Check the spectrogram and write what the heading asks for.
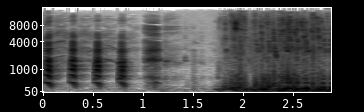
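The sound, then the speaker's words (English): A few quick rhythmic vocal bloops, then loud bubbling and gurgling as air is blown through a glass of water, imitating a bong. “But, oh, do you have a glass of water to do your bong sound effect?”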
